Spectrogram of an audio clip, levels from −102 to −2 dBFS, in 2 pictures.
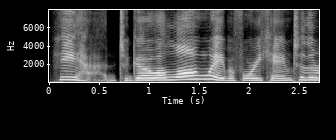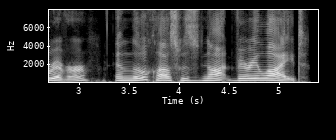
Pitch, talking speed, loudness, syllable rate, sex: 240 Hz, 220 wpm, -17 LUFS, 5.1 syllables/s, female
